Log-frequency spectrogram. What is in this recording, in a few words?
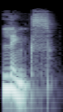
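"lynx", English, British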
